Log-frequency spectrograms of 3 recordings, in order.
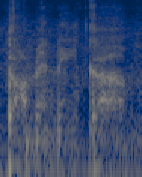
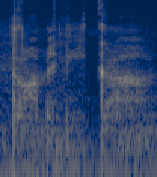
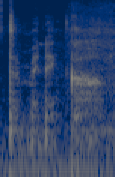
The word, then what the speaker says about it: Dominica: Sea in the world not mistaken next is Dominica and yes it is pronounced Dominica not Dominica common Mis consumption it's Dominica little known at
